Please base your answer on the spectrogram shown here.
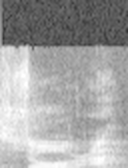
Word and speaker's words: Zora: And I'm pretty sure it's Zora, like two syllables, not just whatever you just said.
